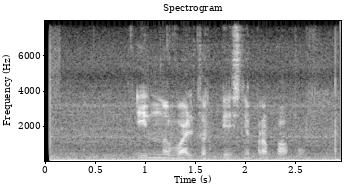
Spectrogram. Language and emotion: Russian, neutral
